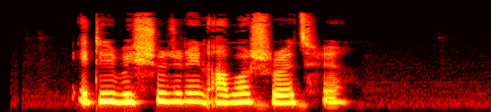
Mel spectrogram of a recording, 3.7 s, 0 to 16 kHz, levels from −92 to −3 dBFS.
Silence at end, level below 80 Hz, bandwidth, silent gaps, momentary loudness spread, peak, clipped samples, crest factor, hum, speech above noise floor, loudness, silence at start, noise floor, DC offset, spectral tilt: 1.1 s; -72 dBFS; 11 kHz; none; 11 LU; -6 dBFS; under 0.1%; 18 dB; none; 45 dB; -21 LUFS; 0.6 s; -65 dBFS; under 0.1%; -3.5 dB/octave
